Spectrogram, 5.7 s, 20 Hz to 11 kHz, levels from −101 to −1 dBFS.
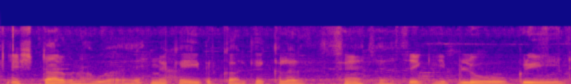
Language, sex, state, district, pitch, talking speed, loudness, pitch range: Hindi, male, Uttar Pradesh, Muzaffarnagar, 135 Hz, 155 wpm, -37 LUFS, 125-145 Hz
